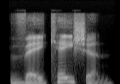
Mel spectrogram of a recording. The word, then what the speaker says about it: vacation: Vacation. Vacation has stress on the second syllable. Va ca tion. That ca sound is strong.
